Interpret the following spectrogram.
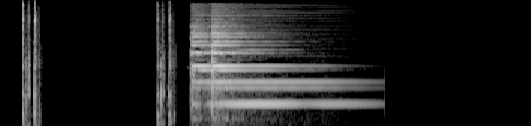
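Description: Subscribe-button animation sound effect: two quick double clicks like a computer mouse, then, about a second and a half in, a bright bell ding that rings out and fades over about a second and a half.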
